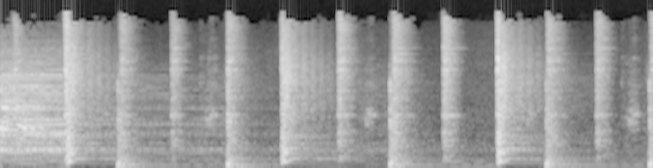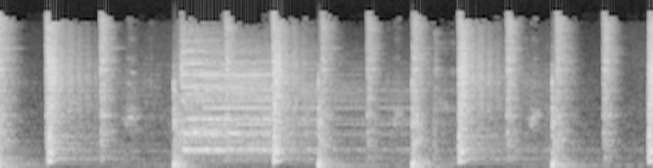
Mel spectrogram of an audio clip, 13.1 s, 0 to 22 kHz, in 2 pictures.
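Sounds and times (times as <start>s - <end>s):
crash cymbal ringing: 0.0s - 2.0s, 8.4s - 10.6s
bass drum and snare beat: 0.0s - 13.0s.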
